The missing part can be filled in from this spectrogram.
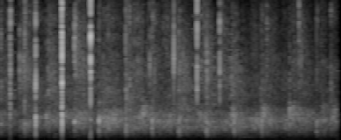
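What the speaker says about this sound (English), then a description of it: "A round of applause for her too, as new council" An audience at a Lowell city council meeting gives a short burst of applause, with scattered claps over a soft wash of clapping and faint voices in the room.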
